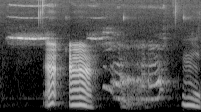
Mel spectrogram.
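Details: Redbone Coonhound puppy being bothered by a cat, whining in several drawn-out, wavering harmonic cries, the first two close together and a third after a pause; a person talks softly in between.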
